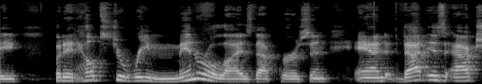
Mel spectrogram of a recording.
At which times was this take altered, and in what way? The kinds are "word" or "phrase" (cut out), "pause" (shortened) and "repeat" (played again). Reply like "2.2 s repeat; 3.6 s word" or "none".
none

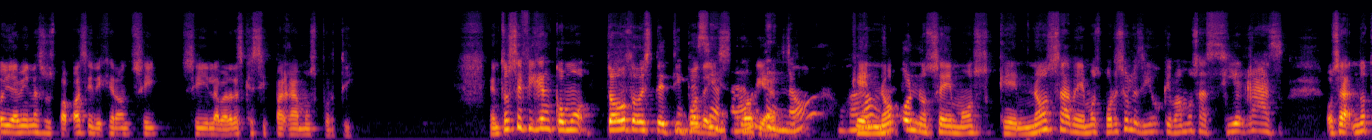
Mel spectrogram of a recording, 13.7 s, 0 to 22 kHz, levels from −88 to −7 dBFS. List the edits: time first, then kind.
none

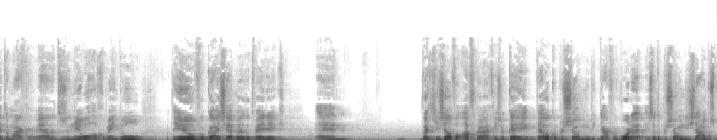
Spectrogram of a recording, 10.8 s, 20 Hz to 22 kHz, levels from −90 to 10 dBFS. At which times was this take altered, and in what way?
none

